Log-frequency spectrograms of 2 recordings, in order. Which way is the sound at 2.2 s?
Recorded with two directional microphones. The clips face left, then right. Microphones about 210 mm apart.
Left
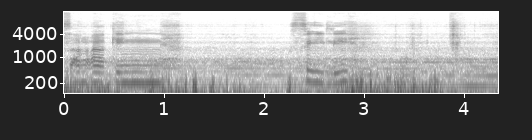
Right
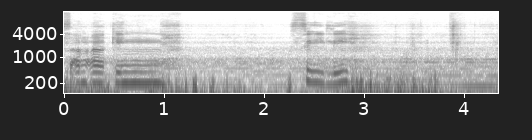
30° right (ahead or behind).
